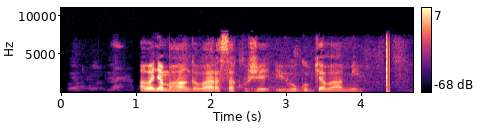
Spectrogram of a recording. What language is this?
Kinyarwanda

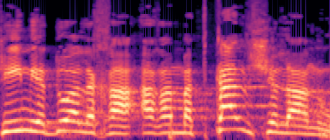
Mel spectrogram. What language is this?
Hebrew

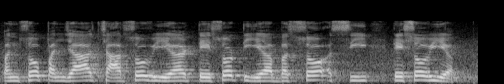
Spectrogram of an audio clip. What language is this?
Sindhi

